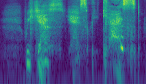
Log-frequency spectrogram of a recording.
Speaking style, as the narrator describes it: he whispered

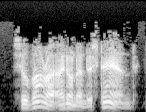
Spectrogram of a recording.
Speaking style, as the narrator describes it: Gilfinus cried

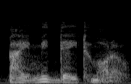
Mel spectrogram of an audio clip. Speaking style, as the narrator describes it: whispered Al-Obeidi

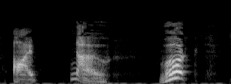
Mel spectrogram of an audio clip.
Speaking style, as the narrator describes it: spluttered Mundungus, who was turning slowly purple

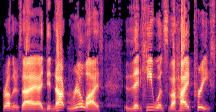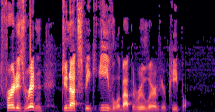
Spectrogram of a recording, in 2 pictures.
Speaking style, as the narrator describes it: called out in the Sanhedrin

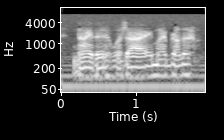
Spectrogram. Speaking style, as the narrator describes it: Raistlin said softly

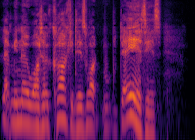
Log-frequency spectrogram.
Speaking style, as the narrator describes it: I cried

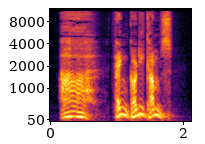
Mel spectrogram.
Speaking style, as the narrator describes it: the inspector exclaimed

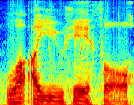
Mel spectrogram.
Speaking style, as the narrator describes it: He slurred in earnest

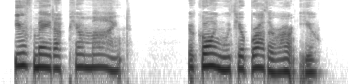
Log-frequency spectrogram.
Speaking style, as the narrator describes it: she said softly

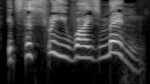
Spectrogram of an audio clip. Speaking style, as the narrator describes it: cried Mrs

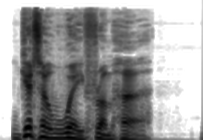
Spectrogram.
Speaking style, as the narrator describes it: Darren roared

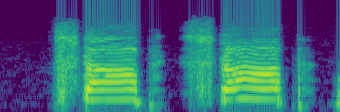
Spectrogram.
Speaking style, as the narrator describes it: Rainspot pleaded tearfully

